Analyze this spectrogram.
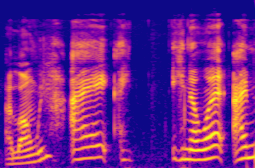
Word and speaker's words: Eilonwy: I'm not sure either I think what she introduces herself she says I'm I don't we so I'm almost positive that's how you say it correct me I don't know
